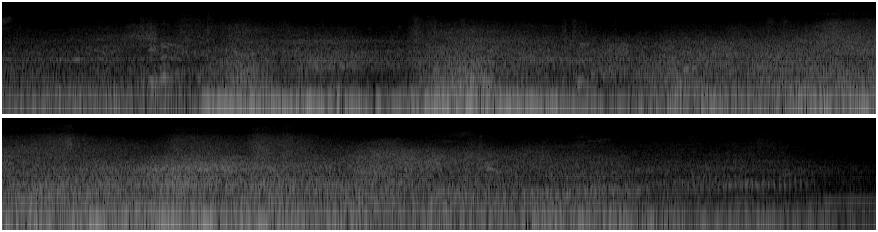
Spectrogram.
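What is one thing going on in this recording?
Spell blasts strike with loud booms.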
